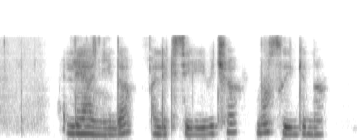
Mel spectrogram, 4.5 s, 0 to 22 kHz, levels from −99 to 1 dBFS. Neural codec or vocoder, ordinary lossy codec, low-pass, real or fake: vocoder, 44.1 kHz, 128 mel bands, Pupu-Vocoder; AAC, 48 kbps; 7.2 kHz; fake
